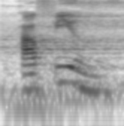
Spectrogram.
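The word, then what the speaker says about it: حافظ: Ujung lidah nempel ke ujung gigi sanaya bagian atas. Ujung giginya bukan pangkalnya. Sini. Hafiz.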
